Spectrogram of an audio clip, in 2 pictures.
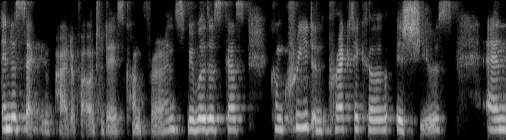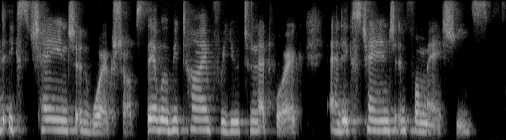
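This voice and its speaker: Speaking fairly slowly in a German accent, a woman uses a fairly high pitch and a dark, mellow tone with monotone, flat intonation. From Germany. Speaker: conference moderator. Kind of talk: event moderation. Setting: online conference via video call.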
